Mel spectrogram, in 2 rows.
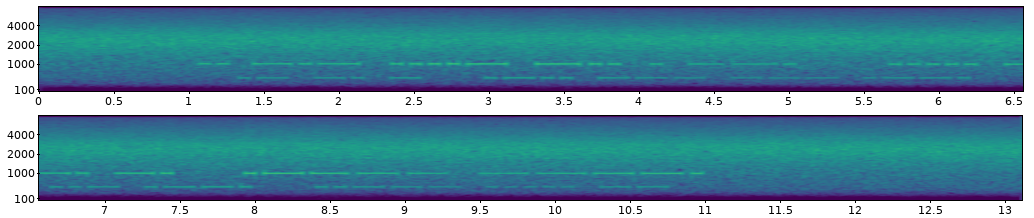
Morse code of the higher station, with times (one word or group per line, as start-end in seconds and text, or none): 1.1-5.0 IK4DEG
5.7-7.4 5NN
7.9-11.0 19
